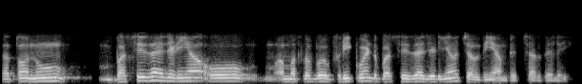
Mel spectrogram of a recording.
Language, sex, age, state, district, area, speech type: Punjabi, male, 45-60, Punjab, Patiala, urban, conversation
